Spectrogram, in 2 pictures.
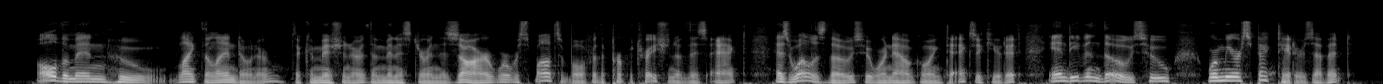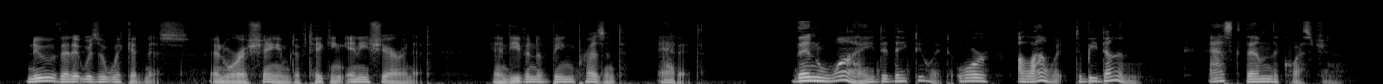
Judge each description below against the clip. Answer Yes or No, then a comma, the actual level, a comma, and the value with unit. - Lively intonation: Yes, wide, 8.1 semitones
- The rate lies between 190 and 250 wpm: No, average, 175 wpm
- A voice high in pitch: No, low, 110 Hz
